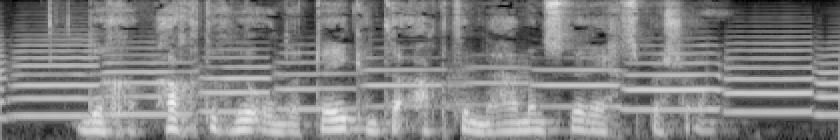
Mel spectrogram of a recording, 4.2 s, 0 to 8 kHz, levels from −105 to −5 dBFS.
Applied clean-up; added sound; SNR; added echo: none; Trumpet; 5 dB; none.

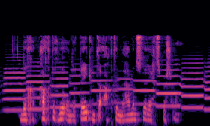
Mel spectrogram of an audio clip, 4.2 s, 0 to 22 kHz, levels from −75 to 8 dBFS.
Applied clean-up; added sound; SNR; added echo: classical method log-MMSE.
